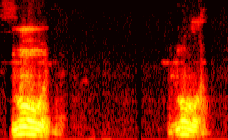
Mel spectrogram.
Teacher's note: Esa doble O de moon se pronuncia como una U larga, como nuestra U, pero un poquito más larga.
